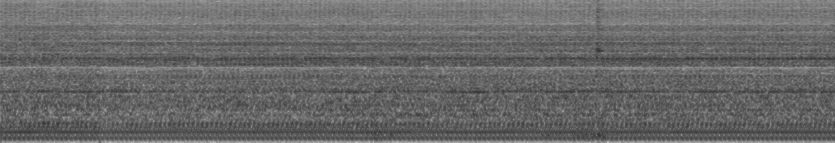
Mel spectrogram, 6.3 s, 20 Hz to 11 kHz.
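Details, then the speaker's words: Honda EX1000 generator that came in running only on choke, now running after repair: it holds a steady high buzzing speed with no load and never settles. It does not drop back to idle; governor to be adjusted. "the only thing it's not doing is when it's on no load it doesn't drop back to idle"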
